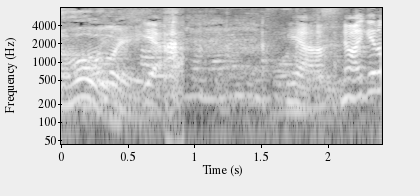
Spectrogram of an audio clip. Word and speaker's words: Hoey: And my name is Hoey, like joy. Joy, but Hoey. Yeah. Yeah. No, I get a lot of hooeys. You get a lot of hooeys out the Hoey.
